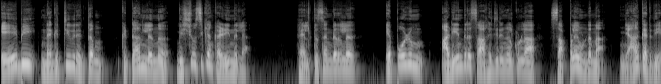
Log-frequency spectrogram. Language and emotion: Malayalam, surprised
